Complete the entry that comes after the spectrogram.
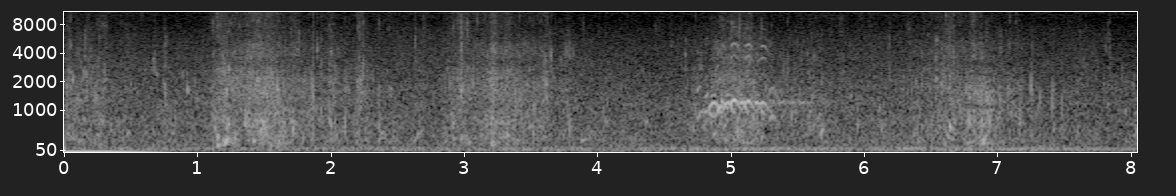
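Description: Quiet open-air ambience on a lake with soft rustles of clothing as a jacket is handled. About five seconds in comes one short, wavering honk-like bird call.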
